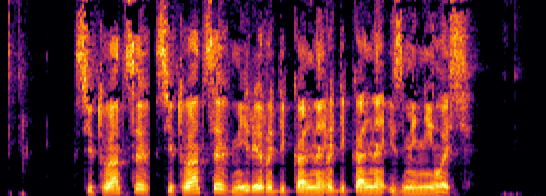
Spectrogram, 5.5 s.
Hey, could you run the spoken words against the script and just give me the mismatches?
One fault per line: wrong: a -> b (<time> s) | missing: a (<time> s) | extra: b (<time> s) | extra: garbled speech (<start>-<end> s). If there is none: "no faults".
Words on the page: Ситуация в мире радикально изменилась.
extra: ситуация (1.5 s)
extra: радикально (3.2 s)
